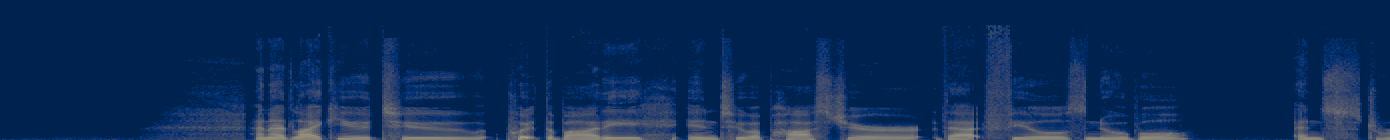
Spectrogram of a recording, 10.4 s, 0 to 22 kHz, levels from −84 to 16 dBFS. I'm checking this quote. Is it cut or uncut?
cut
